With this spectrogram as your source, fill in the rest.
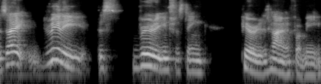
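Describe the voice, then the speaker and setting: A woman with a Chinese accent speaks at a fairly slow pace on a very clean recording with a silent background. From China, Qingdao. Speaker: fiber artist. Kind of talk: artist talk presentation. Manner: halting.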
